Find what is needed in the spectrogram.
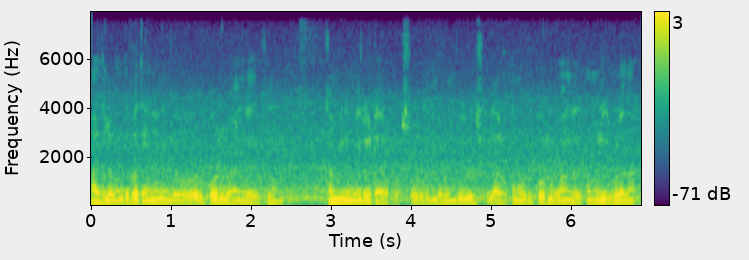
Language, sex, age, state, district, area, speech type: Tamil, male, 18-30, Tamil Nadu, Tirunelveli, rural, spontaneous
